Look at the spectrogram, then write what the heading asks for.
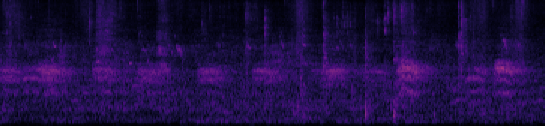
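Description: A bird calling again and again, a little more than once a second, over faint clicks of fingers mixing rice on a steel plate.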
